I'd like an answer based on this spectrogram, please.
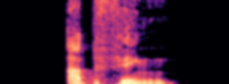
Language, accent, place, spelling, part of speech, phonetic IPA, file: German, Germany, Berlin, abfing, verb, [ˈapˌfɪŋ], De-abfing.ogg
- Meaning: first/third-person singular dependent preterite of abfangen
